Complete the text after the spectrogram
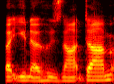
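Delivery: usual speaking voice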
